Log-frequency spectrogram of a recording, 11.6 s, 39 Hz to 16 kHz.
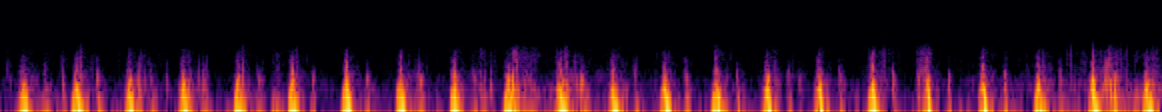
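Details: Strong, regular, deep thumping heartbeat at about 110 beats a minute.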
